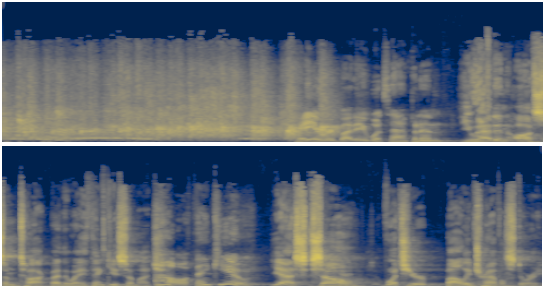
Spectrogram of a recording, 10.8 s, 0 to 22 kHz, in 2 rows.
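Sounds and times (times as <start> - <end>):
crowd applauding: 0.0 - 3.4
speech: 3.0 - 10.7.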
